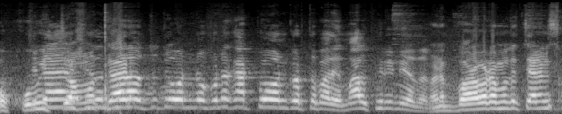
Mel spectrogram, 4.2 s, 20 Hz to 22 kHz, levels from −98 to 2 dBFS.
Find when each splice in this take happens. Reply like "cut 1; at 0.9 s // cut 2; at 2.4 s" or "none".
none

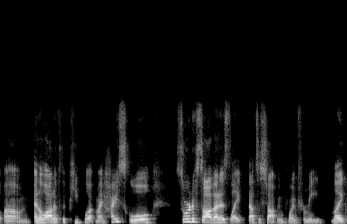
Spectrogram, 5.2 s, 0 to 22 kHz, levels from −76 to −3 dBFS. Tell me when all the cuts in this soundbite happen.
none

